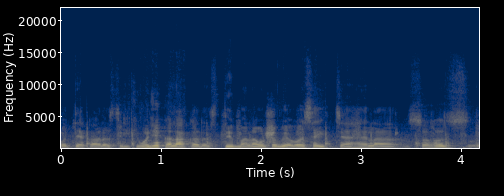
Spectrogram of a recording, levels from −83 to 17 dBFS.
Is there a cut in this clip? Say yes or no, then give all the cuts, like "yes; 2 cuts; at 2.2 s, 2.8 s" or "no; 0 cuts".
yes; 1 cut; at 1.5 s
